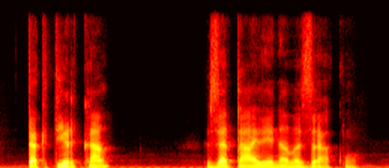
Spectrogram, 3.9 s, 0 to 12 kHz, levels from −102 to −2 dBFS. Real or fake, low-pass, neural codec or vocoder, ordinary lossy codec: fake; 10.8 kHz; codec, 44.1 kHz, 2.6 kbps, SNAC; none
